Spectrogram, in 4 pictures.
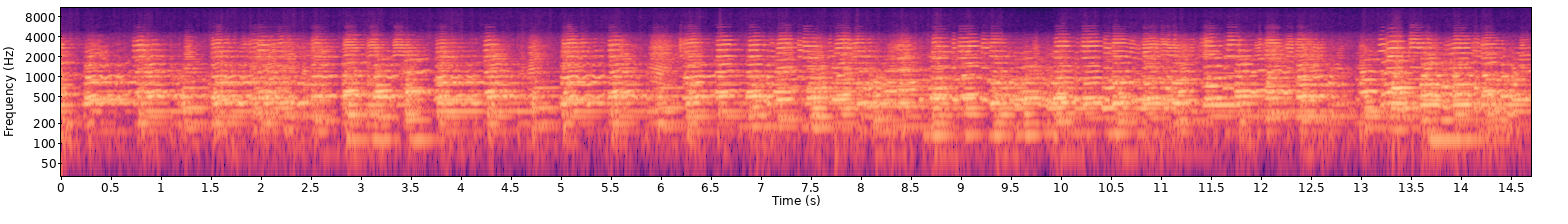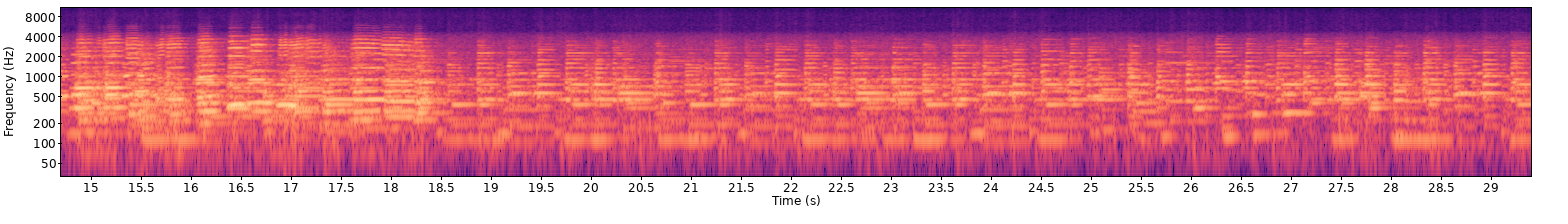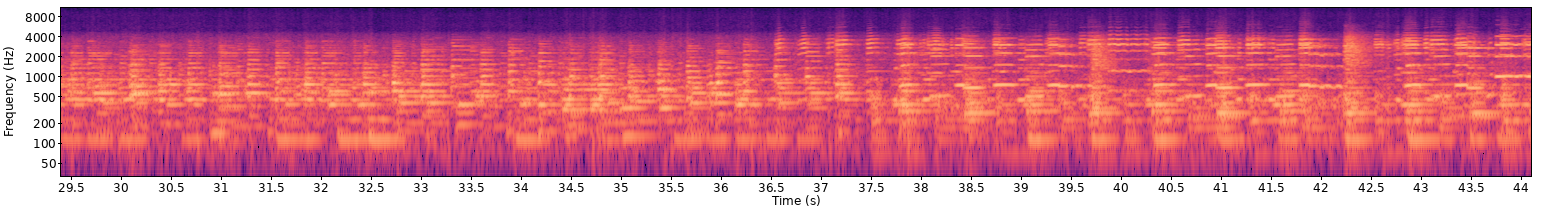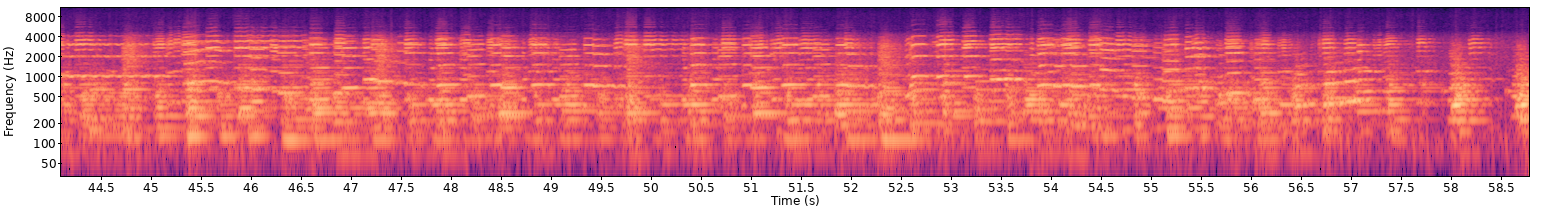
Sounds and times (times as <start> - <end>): Music: 0.0 - 58.7.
